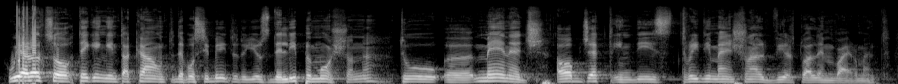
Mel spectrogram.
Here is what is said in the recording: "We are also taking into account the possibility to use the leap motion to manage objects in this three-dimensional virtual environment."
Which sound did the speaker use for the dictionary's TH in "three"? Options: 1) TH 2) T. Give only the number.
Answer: 2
